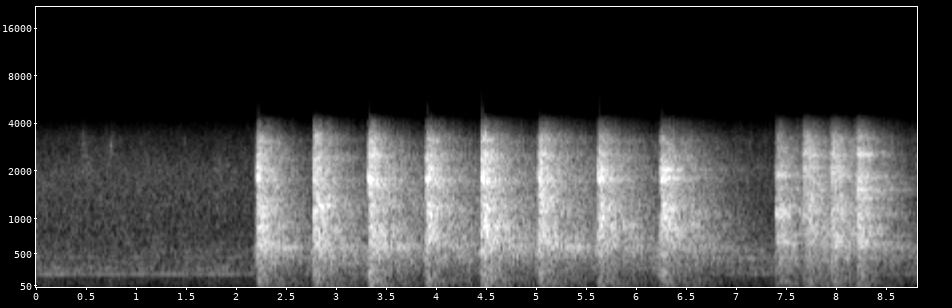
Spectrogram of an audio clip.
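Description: Hammer blows on a steel roof truss, each ringing briefly. Starting about two seconds in, eight blows come at about two a second, then after a short pause four quicker ones.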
